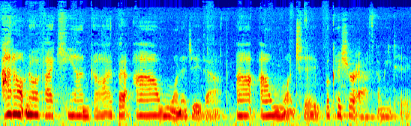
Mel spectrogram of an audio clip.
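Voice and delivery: soft, breathy and uncertain, near a whisper; humbled quiet confession; hushed reply to God. Retold or imitated. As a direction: answer God quietly, half unsure but willing. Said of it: "And I went".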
